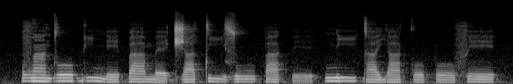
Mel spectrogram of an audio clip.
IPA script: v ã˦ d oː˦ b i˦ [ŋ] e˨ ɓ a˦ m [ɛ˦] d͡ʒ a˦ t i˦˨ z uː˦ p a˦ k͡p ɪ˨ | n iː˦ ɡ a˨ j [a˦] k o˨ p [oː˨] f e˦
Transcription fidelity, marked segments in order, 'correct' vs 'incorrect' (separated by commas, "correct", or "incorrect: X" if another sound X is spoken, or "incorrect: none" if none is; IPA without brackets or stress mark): correct, incorrect: ɛ˨, incorrect: a˨, correct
